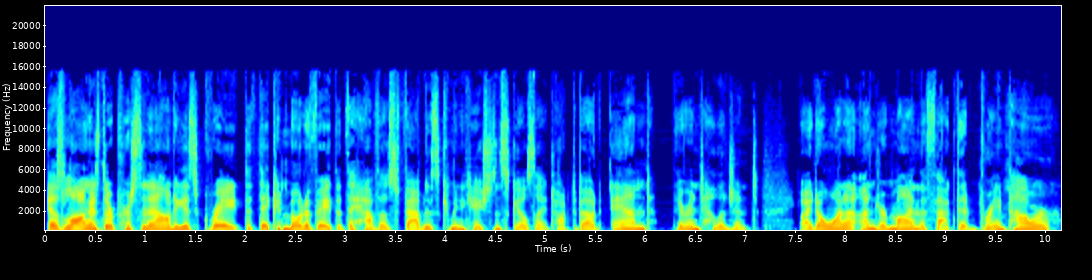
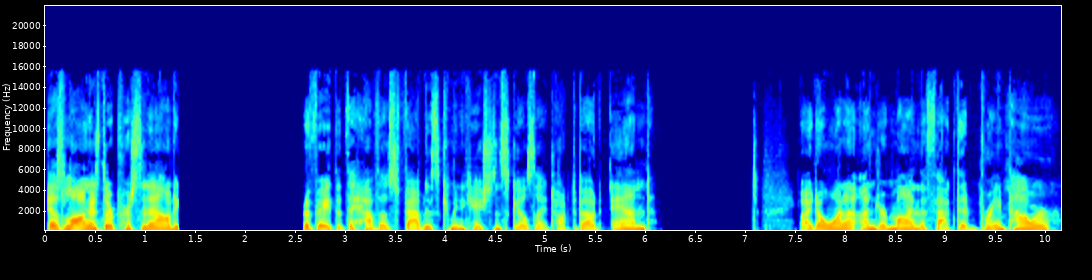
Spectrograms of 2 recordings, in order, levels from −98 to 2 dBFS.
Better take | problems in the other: first | audio cutting out; at 1.5 s for 1 s and at 6 s for 1 s

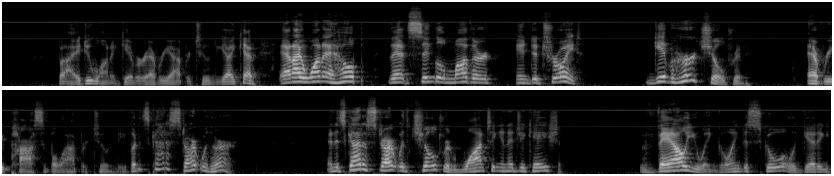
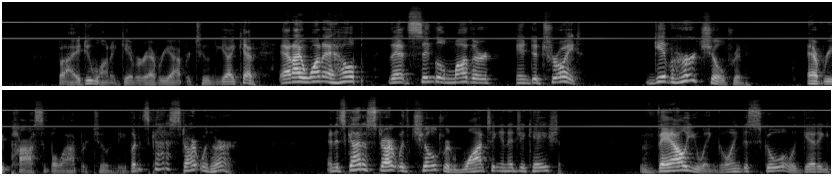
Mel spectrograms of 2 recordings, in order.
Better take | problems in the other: first | high-pitched whine; loud; throughout; 8 kHz, 8 dB below the speech; faint in the first

